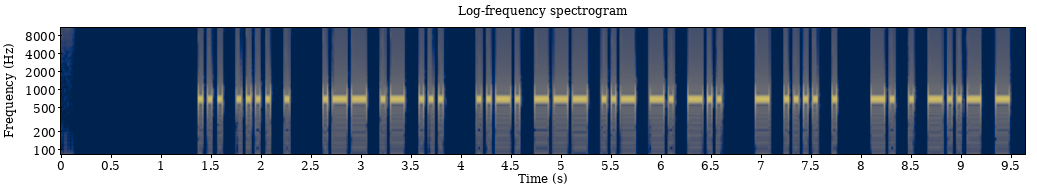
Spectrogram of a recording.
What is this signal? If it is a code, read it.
Morse code, heard as a keyed tone, about 25 wpm, 700 Hz. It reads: SHE WAS FOUND THE NEXT
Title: Sentences from Top 1000 Words - Review Part 3 - 25wpm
